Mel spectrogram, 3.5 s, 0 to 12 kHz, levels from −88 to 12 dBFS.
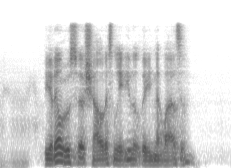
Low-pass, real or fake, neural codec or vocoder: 7.2 kHz; fake; codec, 16 kHz, 0.5 kbps, FreqCodec, larger model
